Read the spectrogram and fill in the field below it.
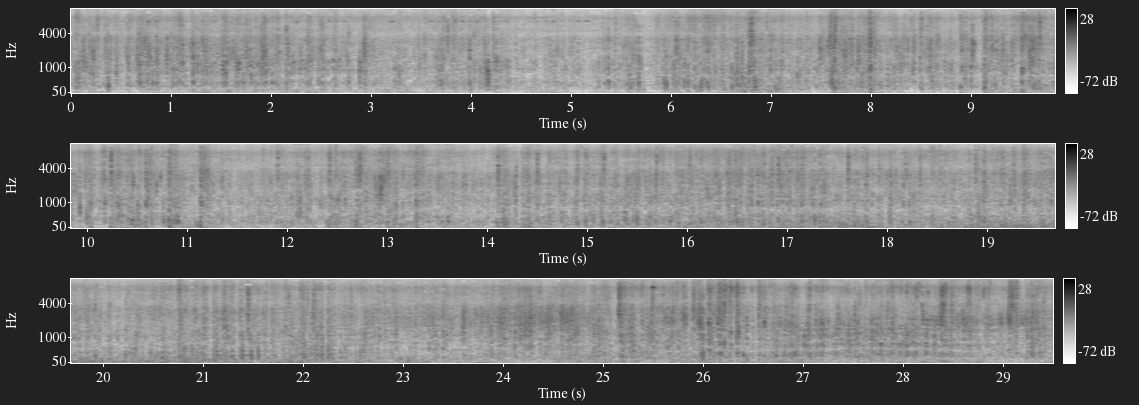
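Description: A bicycle chain and frame rattle over bumps.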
